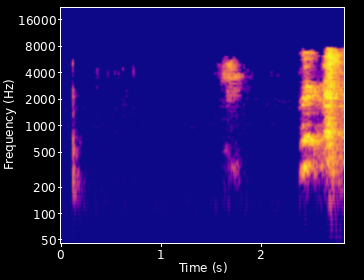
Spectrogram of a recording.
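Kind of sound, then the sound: human body sound, sneeze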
